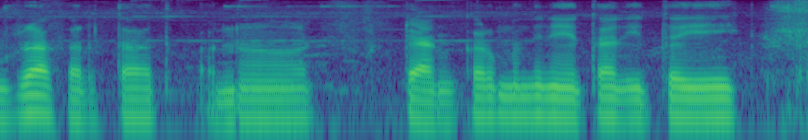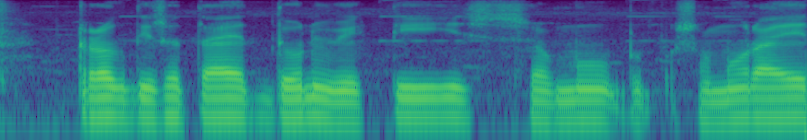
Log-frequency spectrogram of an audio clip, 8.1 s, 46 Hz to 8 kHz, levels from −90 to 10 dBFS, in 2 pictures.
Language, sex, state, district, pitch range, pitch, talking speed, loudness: Marathi, male, Maharashtra, Gondia, 100-110 Hz, 105 Hz, 140 wpm, -21 LUFS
